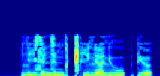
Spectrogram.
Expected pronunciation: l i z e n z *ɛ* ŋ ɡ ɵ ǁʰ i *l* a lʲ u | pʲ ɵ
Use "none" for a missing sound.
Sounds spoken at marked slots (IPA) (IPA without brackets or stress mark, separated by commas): ɨ, lʲ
